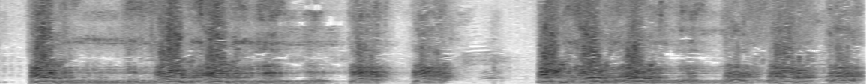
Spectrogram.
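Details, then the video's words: Kangal shepherd dog of the Aksaray Malaklı type, described as wild, fierce and angry, barking aggressively: loud, harsh, rough-toned barks in long dense bursts, with a short gap of near silence midway. "Aksaray malaklisi Kangal çoban köpeği Anadolu aslanı vahşi hırçın kızgın köpek havlaması urmesi sesi"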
